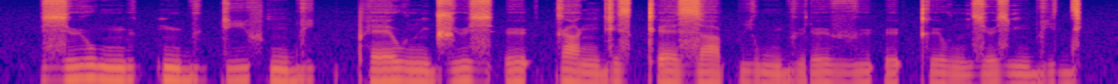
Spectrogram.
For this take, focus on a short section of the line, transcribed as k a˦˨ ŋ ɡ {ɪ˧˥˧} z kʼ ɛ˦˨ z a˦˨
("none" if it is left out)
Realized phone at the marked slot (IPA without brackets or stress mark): ɪ˧˥˧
